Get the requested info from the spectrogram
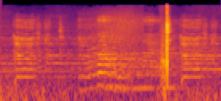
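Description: Background music with steady tones, and a single sharp crack about one and a half seconds in: a golf driver striking the ball off the tee.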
